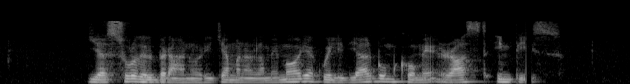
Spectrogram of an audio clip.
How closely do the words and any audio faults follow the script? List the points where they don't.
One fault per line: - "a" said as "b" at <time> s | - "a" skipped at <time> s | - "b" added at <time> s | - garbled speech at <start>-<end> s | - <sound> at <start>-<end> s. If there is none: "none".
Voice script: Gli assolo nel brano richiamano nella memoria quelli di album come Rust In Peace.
- "nel" said as "del" at 1.4 s
- "nella" said as "alla" at 2.5 s
- dropout at 5.3-5.3 s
